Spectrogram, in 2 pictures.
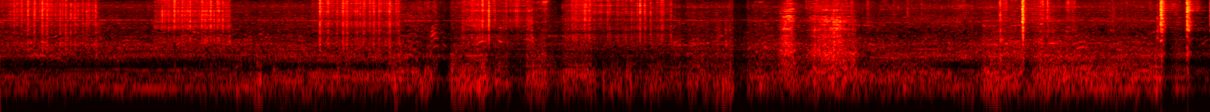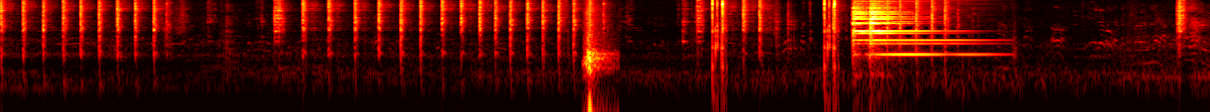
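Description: Stick welding arc crackling and hissing for the first eleven seconds or so. Then a hammer taps rapidly on the steel weld, about seven strikes a second in two runs. Near the end come a few heavier knocks and one steel plate clang that rings for about a second.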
